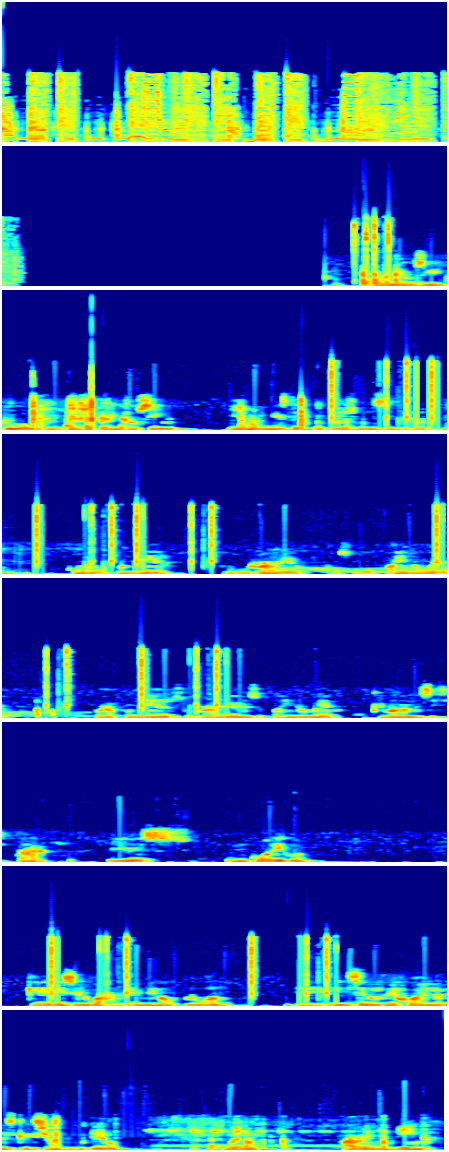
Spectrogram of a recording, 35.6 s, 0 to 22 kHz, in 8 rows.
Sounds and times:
Speech: 8.0 - 13.4, 14.0 - 22.7, 23.3 - 25.4, 27.0 - 29.0, 29.6 - 32.4, 33.0 - 34.0, 34.6 - 35.5.

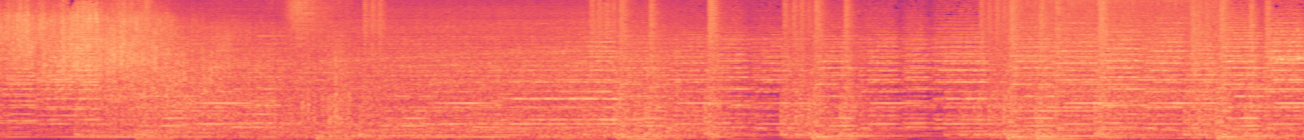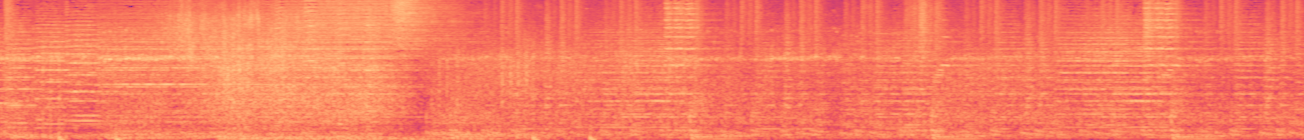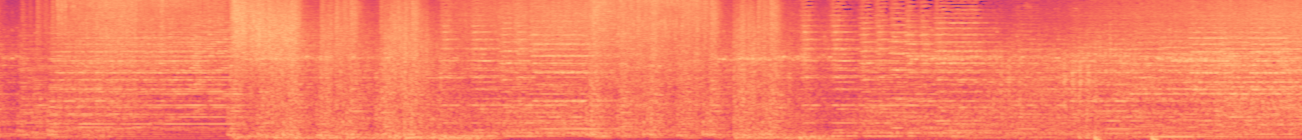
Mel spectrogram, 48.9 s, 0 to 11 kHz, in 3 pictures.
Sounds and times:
Music: 0.0 - 48.8.

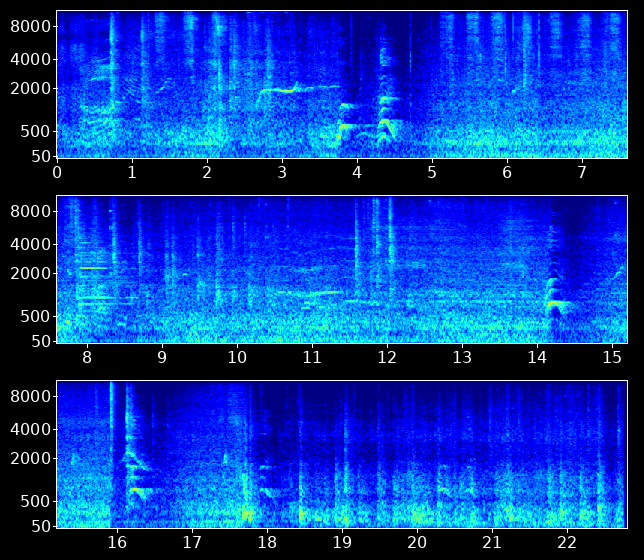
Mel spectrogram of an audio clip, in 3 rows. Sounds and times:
Speech: 3.7 - 4.6, 17.8 - 18.2, 20.2 - 20.8.

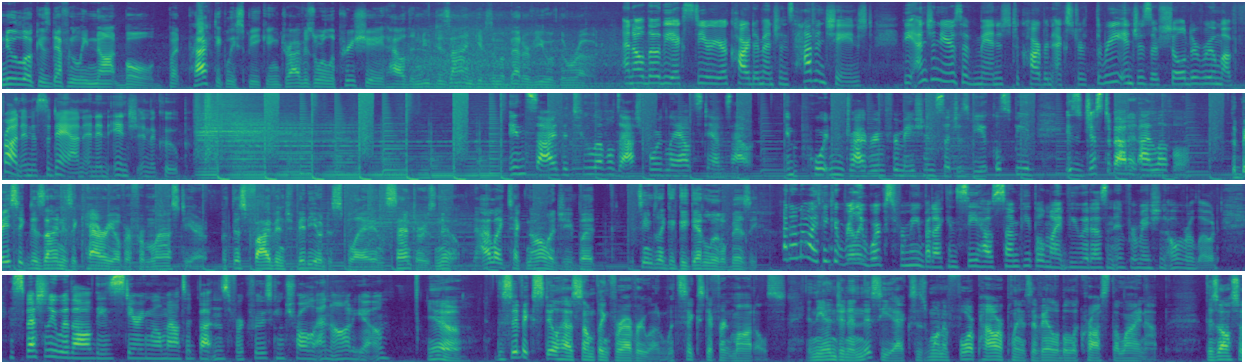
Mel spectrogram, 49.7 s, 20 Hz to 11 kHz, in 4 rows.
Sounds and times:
Speech: 0.0 - 14.2, 17.5 - 48.8, 49.4 - 49.6
Car passing by: 3.5 - 6.8.

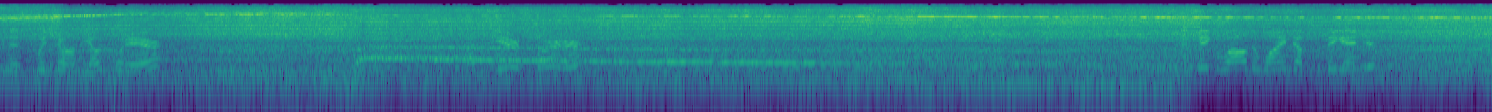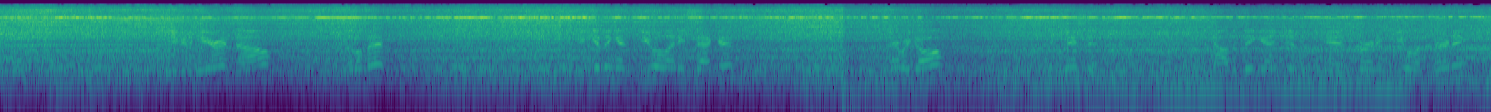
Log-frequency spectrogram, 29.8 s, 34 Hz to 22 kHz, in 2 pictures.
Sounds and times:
Speech: 0.0 - 1.6, 4.7 - 5.9, 11.8 - 13.8, 16.5 - 17.7, 18.4 - 18.8, 20.6 - 22.3, 23.8 - 24.4, 25.5 - 26.0, 27.0 - 29.7
Jet engine: 0.0 - 29.8.

